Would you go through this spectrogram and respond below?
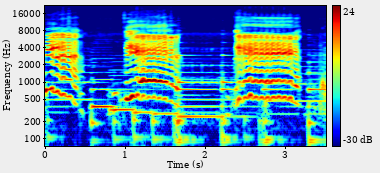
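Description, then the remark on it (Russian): A white young goat (kid) bleats three times in loud, quavering cries with short pauses between, and a fourth cry just beginning at the end; no voices. “Зовет Аленушка братца, а вместо Иванушки бежит за ней беленький козленочек.”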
